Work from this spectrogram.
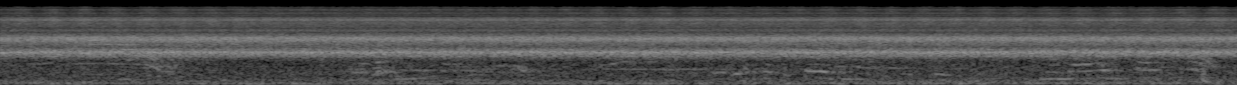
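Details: Prairie cicadas drone in a steady, high, buzzing chorus that never pauses.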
